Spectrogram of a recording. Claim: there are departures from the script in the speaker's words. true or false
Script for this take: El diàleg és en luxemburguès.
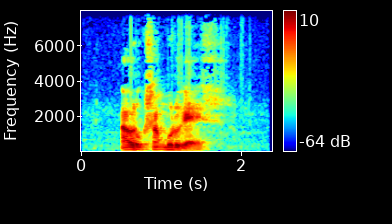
true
